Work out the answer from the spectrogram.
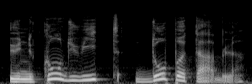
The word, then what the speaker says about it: une conduite d'eau potable: Final here and here are not pronounced. And then when you combine these two, these three vowels A, U, you get the sound O. Only O. Okay?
